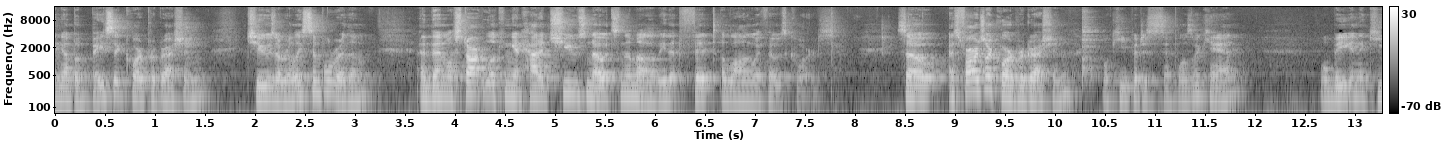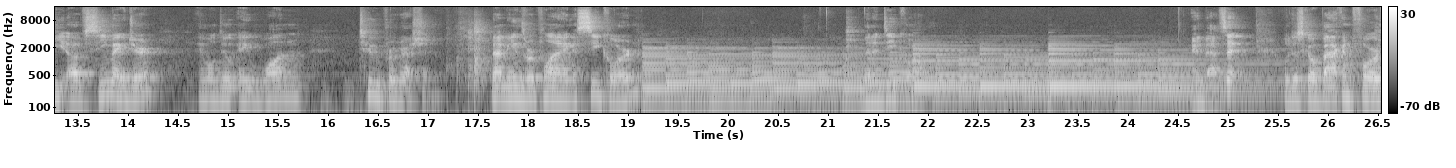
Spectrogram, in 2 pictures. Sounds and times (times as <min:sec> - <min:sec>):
Speech: 0:00.0 - 0:12.0, 0:12.7 - 0:19.2, 0:21.4 - 0:22.0, 0:24.6 - 0:26.5
Music: 0:19.1 - 0:26.5.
